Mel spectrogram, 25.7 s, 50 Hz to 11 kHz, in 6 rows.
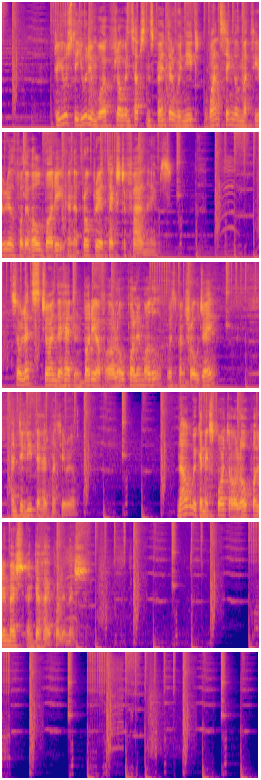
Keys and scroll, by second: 10.8 ctrl+j, 22.5 BackSpace, 22.9 shift+h, 23.0 i, 23.1 g.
